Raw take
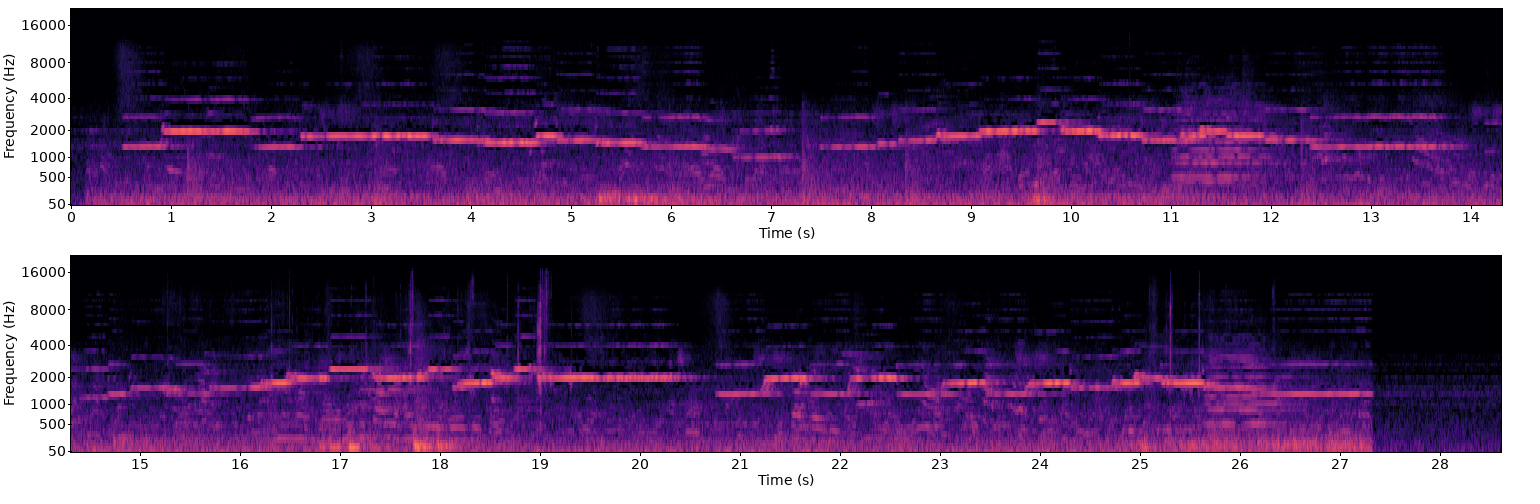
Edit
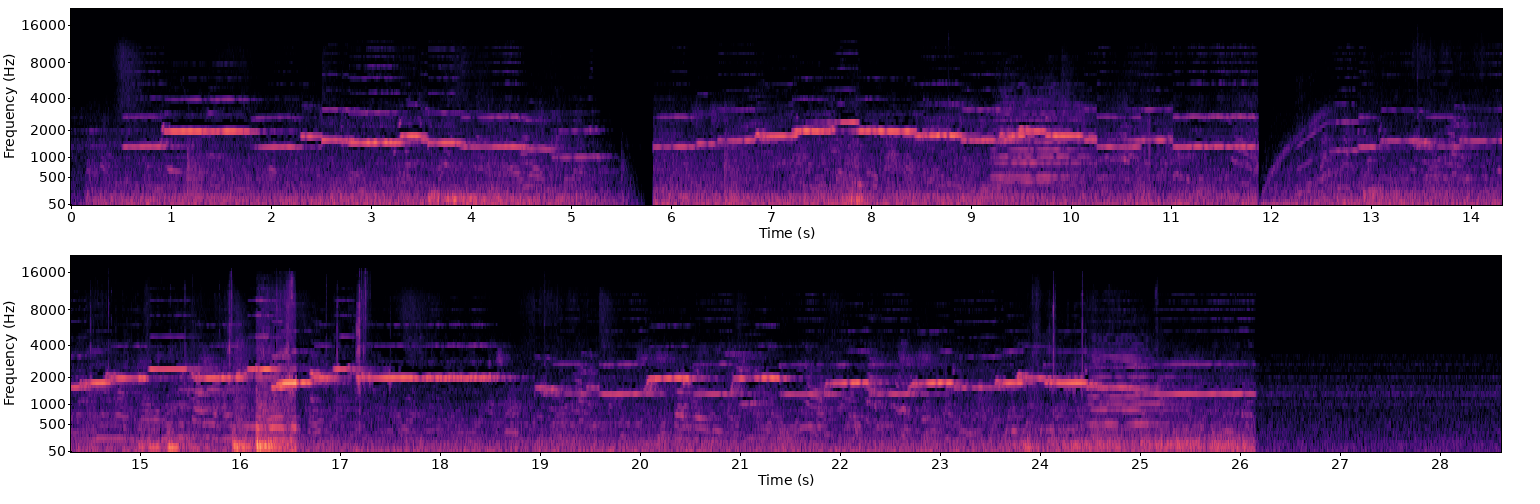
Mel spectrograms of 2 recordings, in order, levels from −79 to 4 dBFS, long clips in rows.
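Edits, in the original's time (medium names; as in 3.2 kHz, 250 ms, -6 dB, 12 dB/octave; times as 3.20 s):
2.51–3.87 s: delete
4.93–5.38 s: delete
6.67–7.63 s: studio fade out
9.02–10.33 s: reverse
12.07–12.83 s: reverse
13.68 s: tape start 0.70 s
15.18–15.82 s: copy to 20.76 s
17.97–18.37 s: gain +11.5 dB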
